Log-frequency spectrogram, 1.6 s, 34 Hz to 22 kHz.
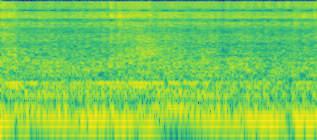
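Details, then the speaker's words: Restored Yamaha YBR 125 single, new air filter, plug and battery, just started on its electric starter after 2 years unused; even low thumping idle with a steady beat, no stumbles or rattles, ticking over cleanly. Normal idle. "Maintenant elle tourne impeccable, tous les voyants fonctionnent, tout ce qui est électrique fonctionne, les pleins phares aussi."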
